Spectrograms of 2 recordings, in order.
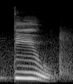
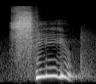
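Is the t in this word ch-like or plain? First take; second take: plain; ch-like. First: The t is a plain, crisp stop. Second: The t sounds hissy, close to ch. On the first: "o pernambucano faz tá, té, ti, tó, tu. Tapete é igual a tio" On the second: "O carioca faz o quê?"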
